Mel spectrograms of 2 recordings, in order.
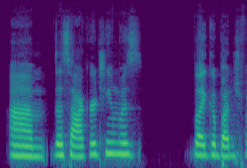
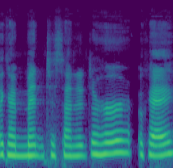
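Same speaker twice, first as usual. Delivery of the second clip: usual speaking voice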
